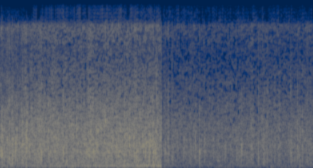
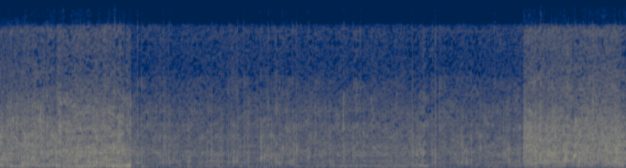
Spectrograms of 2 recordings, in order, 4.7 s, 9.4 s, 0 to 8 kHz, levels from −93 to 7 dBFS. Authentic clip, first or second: first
